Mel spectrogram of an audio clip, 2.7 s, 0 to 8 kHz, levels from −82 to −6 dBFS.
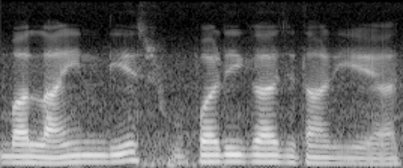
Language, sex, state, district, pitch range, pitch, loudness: Bengali, male, West Bengal, North 24 Parganas, 100-120 Hz, 110 Hz, -18 LUFS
